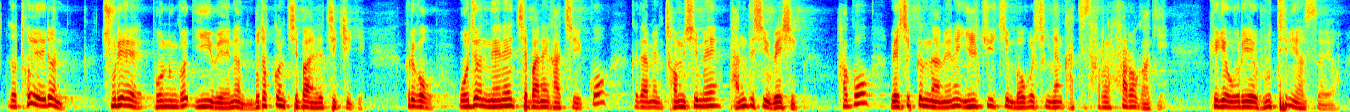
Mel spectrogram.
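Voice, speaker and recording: A middle-aged man, a pastor and professor, preaching a sermon and telling family stories while acting out the dialogue. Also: on the high side. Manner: animated storyteller who acts out quoted dialogue. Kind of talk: sermon with personal storytelling. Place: church sanctuary.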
